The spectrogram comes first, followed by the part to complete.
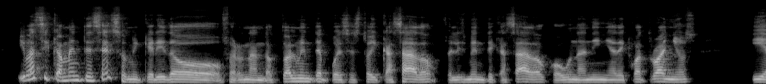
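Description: A man speaks with a Peruvian accent. The background is quiet. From Peru, Huancayo (central Andes). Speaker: ecommerce entrepreneur; podcast guest. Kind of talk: interview.

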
